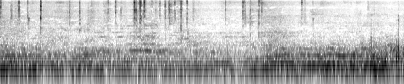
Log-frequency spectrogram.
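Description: Plastic clothes hangers clicking against each other and the rack, with fabric rustling, as garments are handled and pulled from a clothing rack. A low murmur of store background sound runs underneath.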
